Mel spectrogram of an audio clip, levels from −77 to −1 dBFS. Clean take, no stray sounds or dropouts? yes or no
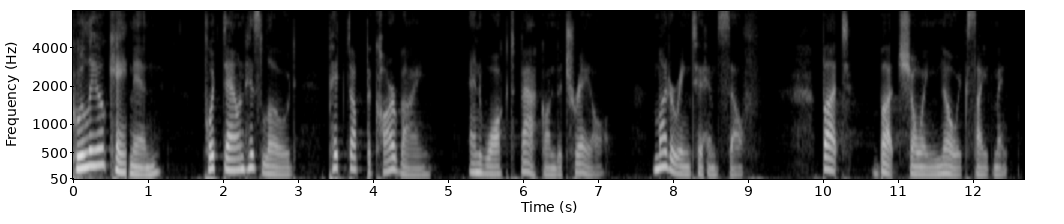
no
